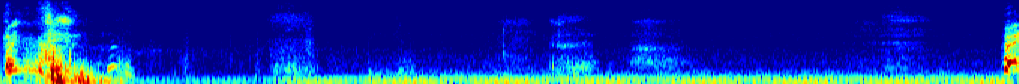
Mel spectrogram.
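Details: Random sneezes recorded over a couple of days: a single loud explosive sneeze at the start, then quiet room hum with faint rustling; another burst begins at the very end.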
